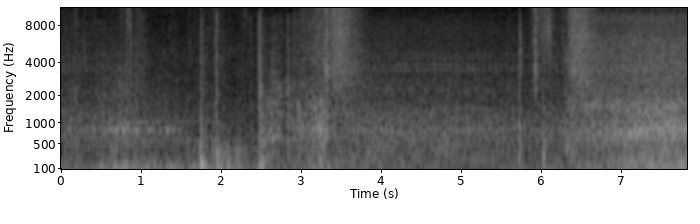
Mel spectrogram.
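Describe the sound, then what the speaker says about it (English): Trucks driving in SnowRunner in the Amur Oblast region, a steady engine drone with hissing bursts and clanks, continuous and fairly loud, swelling toward the end. "caught back up to my other truck. Now let's try and get these across the river without losing the cargo."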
